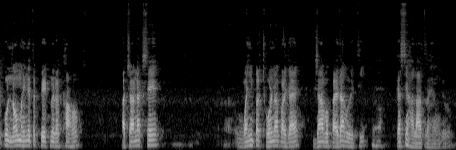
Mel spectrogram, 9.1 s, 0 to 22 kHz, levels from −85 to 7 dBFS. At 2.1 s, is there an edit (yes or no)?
no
